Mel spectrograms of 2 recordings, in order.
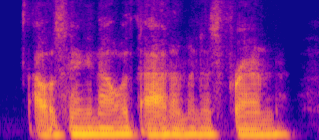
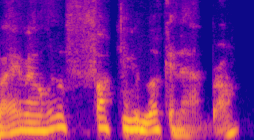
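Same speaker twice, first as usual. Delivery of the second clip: higher-pitched challenge, not shouted; retold confrontation; 7 semitones higher than usual. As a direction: call him out, pitch raised, volume held. Confronting a staring man on bus.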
